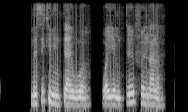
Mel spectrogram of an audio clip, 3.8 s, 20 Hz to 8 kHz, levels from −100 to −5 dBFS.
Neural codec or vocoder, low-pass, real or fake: none; 7.2 kHz; real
